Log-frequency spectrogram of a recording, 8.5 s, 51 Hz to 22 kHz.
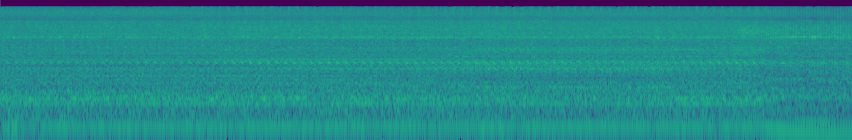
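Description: Komatsu SAA4D107E-1 four-cylinder turbo-diesel engine of a Komatsu PW140-7 wheeled excavator idling steadily, heard close up in the open engine bay. Its low drone shifts slightly near the end.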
